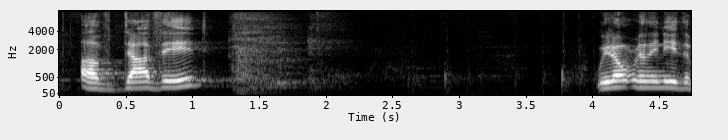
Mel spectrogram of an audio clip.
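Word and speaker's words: דָּוִד: Carlton what's underneath you safe yeah okay it's pronounced is it duh yes yes yes vid dahveed okay da vid is the name David okay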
